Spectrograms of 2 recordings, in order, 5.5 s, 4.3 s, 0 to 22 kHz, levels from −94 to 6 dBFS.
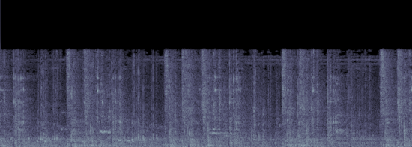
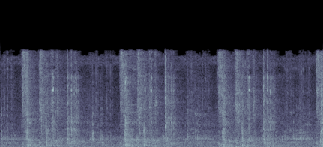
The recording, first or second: first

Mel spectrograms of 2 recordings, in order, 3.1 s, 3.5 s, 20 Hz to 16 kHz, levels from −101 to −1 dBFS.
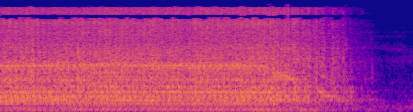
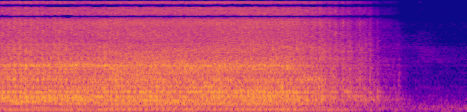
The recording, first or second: first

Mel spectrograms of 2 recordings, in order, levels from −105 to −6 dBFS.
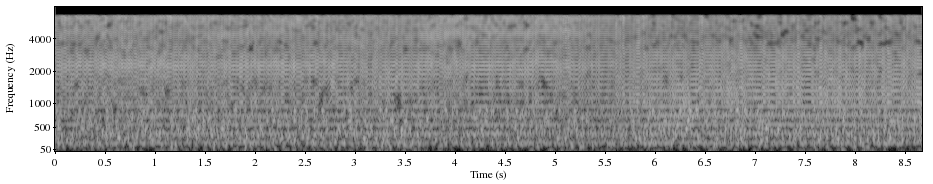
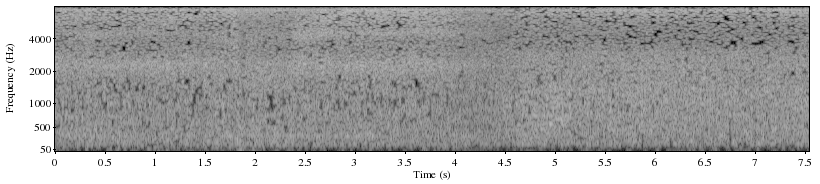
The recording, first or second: second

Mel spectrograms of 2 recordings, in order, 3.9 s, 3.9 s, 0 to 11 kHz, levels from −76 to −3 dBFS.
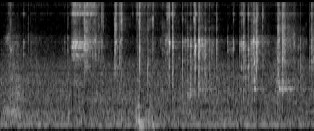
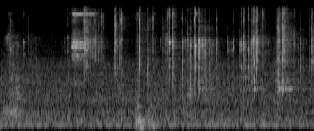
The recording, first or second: second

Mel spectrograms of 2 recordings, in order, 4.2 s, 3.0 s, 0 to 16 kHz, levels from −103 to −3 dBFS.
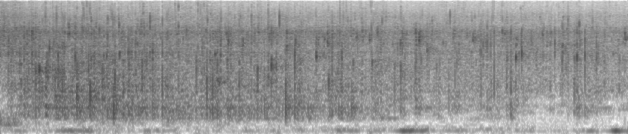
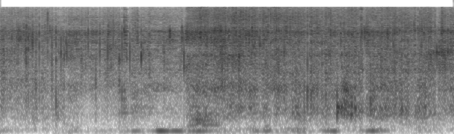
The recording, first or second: first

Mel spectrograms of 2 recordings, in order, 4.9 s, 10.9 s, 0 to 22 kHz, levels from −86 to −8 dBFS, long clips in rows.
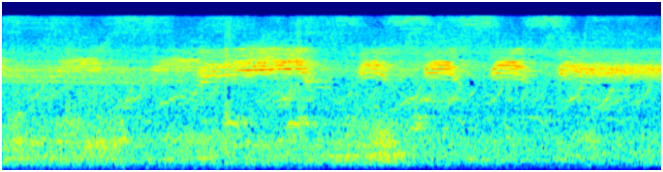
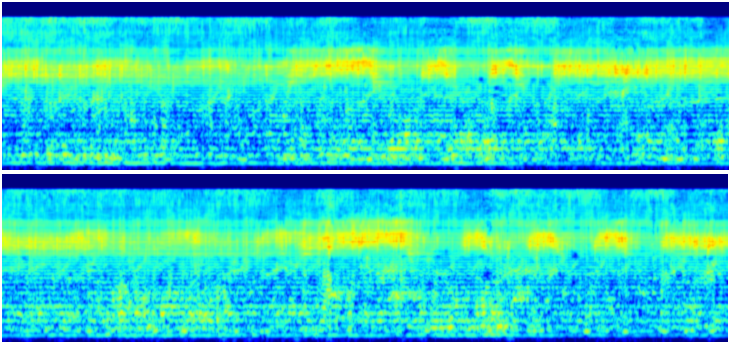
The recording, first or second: first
